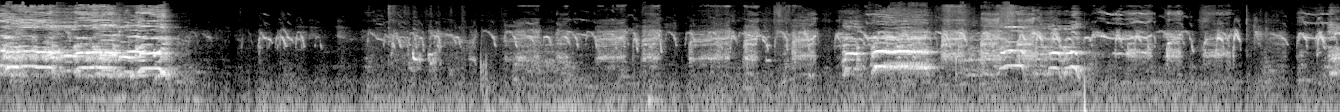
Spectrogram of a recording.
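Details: Rooster of the Kukuak Balenggek breed from Solok crowing around dawn, its layered harmonic crow opening the stretch, then a second crow midway, amid constant chirping of small birds.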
